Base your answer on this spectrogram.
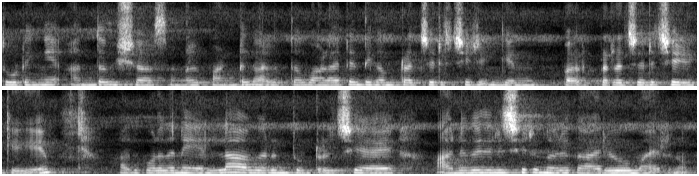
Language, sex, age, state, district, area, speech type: Malayalam, female, 18-30, Kerala, Pathanamthitta, urban, spontaneous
